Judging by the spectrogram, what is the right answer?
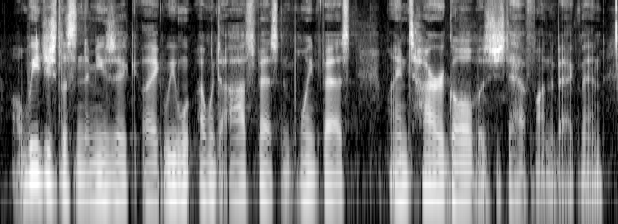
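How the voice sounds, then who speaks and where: Speaking at a fairly quick pace with a St. Louis accent, a man with a fairly low pitch has a dark, mellow tone and ordinary pitch variation. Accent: St. Louis Midwestern American. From US Midwest, St. Louis area (Jefferson County, Missouri). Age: 40s. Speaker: political candidate. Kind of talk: casual interview.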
